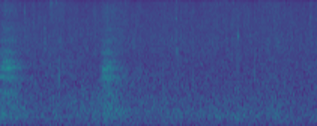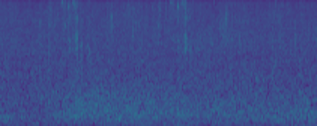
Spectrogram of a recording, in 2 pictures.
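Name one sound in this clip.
Footsteps crunch on grass and dirt at a steady walking pace.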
